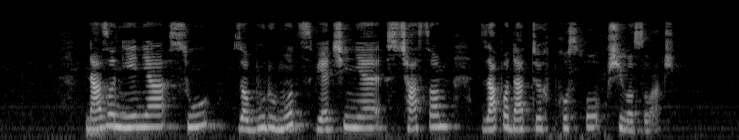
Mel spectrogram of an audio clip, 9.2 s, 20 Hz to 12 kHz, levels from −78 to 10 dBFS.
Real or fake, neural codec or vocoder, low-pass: real; none; 7.2 kHz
